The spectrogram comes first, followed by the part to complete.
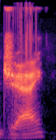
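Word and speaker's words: Jae: Outside of the elves, for obvious reason, Jay is the only character who can use Xeno weapons early game. Don't you mean Jai? I know that we've been saying it wrong, but I'm so used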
